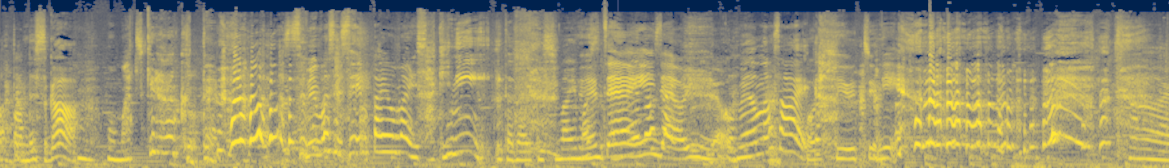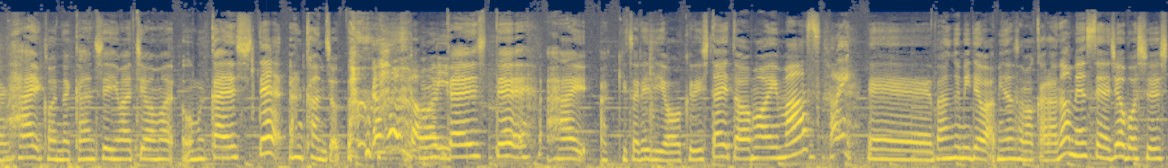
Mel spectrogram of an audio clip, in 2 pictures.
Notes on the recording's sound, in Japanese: 公開収録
